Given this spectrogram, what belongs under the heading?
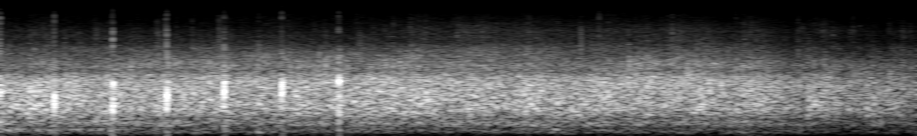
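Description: Steady audience applause in a hall at the Unapei congress award ceremony, an even wash of moderate, slightly distant clapping with a few sharper claps near the start and no one speaking.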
